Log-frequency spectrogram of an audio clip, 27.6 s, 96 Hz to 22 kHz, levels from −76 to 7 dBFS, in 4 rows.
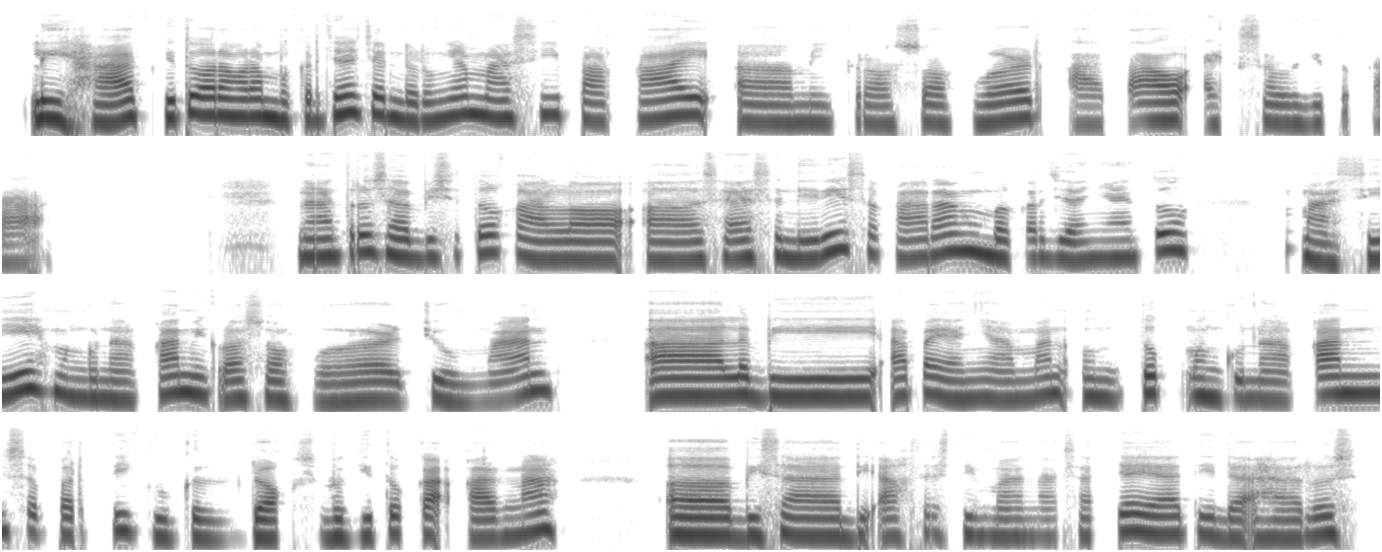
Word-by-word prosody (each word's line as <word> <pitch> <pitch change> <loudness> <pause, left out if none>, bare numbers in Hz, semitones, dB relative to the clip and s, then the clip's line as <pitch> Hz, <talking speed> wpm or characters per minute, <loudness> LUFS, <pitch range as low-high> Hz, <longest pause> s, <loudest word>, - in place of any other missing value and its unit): lihat, 190 +1 +4
itu 215 +5 +4
orang-orang 215 -2 +6
bekerja 190 +5 +2
cenderungnya 205 -1 +2
masih 230 +1 +1
pakai, 200 +3 0
eee, 170 -1 -3
Microsoft 170 -1 -6
Word 185 +4 +1
atau 185 +4 -1
Excel, 165 +1 -6
gitu, 165 +1 -10
Kak. - - -7 1.3
Nah, 200 0 +2
terus 230 -1 +1
habis 195 0 -1
itu 225 +2 -3
kalau, 180 -3 +1
eee, 175 0 -2
saya 185 0 -2
sendiri 200 +5 +1
sekarang 225 0 +1
bekerjanya 190 -1 -1
tuh, 250 +1 +2 0.5
masih 190 +6 +2
menggunakan 180 -1 0
Microsoft 170 -5 -1
Word, 160 +1 -2
cuman, 170 +7 -2 0.4
eee, 190 +1 +5
lebih, 185 -1 +3
apa 190 +3 -3
ya, 175 - 0
nyaman 175 +3 -2
untuk 190 +3 -1
menggunakan 180 +1 -1 0.2
seperti 195 +1 -4
Google 160 -3 -4
Docs 165 -1 +1
begitu, 170 +3 -1
Kak, 185 - -1
karena, 175 +6 +1 0.5
eee, 180 -1 +6
bisa 175 0 +1
diakses 170 +1 -6
di 185 - -3
mana 170 -1 -5
saja 175 +3 -3
ya, 195 -2 +3
tidak 170 -3 -3
harus, 165 +3 -1
185 Hz, 115 wpm, -23 LUFS, 170-200 Hz, 1.3 s, orang-orang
